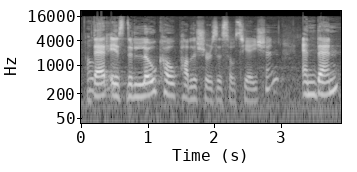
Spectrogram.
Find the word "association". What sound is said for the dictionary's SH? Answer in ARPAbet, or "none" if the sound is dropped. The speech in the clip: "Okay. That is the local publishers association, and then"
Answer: SH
